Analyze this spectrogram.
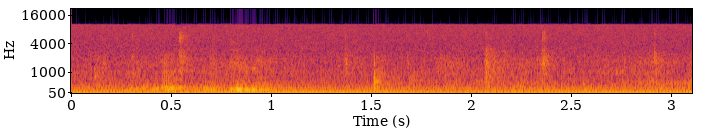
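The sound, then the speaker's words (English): Soft, regular ticking of an alarm clock, spaced clicks repeating at a steady pace over a low, constant background hum, with no voices present. “Okay, we have alarm clocks and music tonight, I guess, in the Village Center.”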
